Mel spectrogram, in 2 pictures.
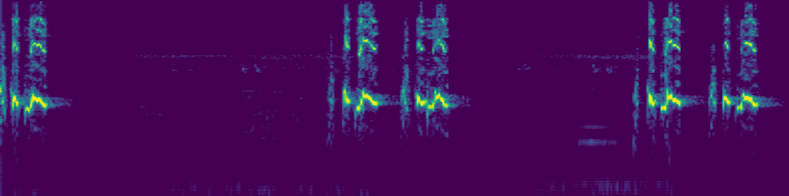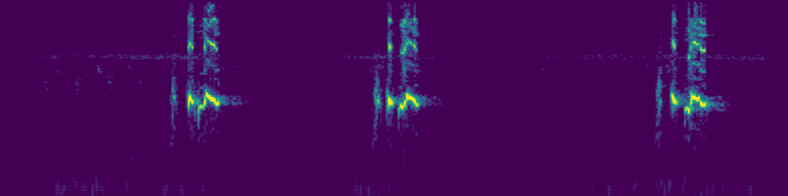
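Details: Sooty-headed bulbul singing to draw a rival: bright whistled phrases, sometimes doubled, recurring at fairly even intervals of one to two seconds, each a quick liquid flourish; faint low rumble in the gaps.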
